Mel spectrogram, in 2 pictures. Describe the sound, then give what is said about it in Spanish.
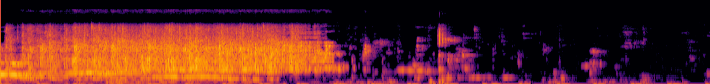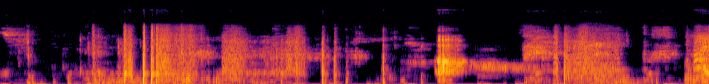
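A dense burst of audience applause for the first presenter fills the first few seconds, then dies away into scattered faint clicks, shuffling and a few brief murmurs. “que te da esta segunda oportunidad para aplaudir.”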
